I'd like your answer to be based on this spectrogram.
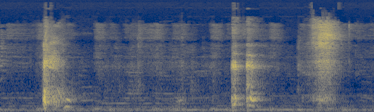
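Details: Sneezing fit after a shower, induced by tickling the nose with a wet strand of hair (perfume occasionally triggers it), muffled with a towel; several sharp muffled bursts, each with an airy build-up and explosive release.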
